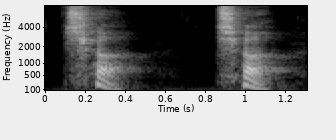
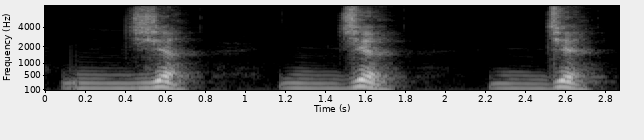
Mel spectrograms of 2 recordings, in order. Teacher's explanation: Make sure your vocal cords are vibrating too.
